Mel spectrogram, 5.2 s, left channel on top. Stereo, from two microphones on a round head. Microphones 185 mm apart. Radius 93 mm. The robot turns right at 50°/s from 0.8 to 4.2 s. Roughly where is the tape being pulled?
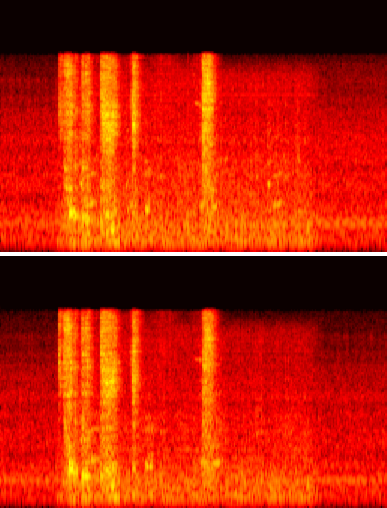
Right.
